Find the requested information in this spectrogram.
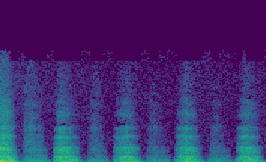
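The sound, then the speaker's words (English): A person demonstrates shallow breathing while stooped over: several quick, airy breaths in a steady, hurried rhythm, soft and gasping, with no talk. “You're constantly breathing like this, stooped over.”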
